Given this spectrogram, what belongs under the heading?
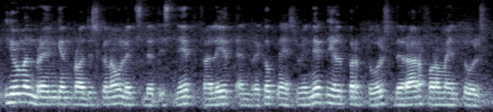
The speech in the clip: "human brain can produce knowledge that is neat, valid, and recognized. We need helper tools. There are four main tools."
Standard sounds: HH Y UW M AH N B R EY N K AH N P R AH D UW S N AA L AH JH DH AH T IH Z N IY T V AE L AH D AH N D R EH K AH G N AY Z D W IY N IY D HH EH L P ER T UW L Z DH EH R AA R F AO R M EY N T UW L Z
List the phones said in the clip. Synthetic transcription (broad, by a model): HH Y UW M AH N B R EY N K AH N P R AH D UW S N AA L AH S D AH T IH S N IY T F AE L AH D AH N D R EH K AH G N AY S W IY N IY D HH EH L P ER T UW L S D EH R AA R F AO R M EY N T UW L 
